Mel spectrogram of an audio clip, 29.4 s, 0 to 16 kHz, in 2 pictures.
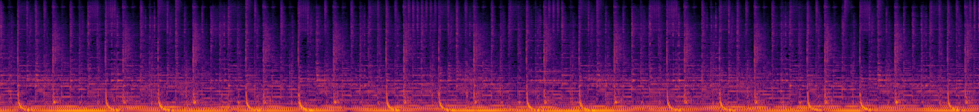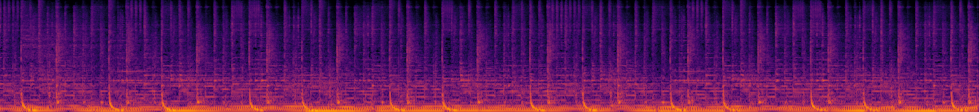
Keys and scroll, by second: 6.9 ctrl+z.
